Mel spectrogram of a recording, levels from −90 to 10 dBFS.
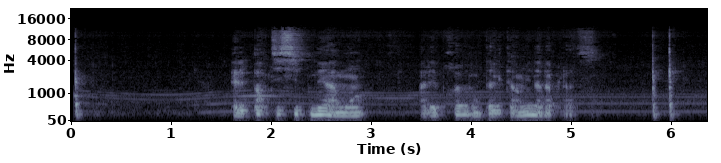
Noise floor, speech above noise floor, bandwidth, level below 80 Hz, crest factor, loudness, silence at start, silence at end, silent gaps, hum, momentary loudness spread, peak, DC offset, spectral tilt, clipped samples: -61 dBFS; 28 dB; 12.5 kHz; -72 dBFS; 20 dB; -34 LUFS; 0.05 s; 0.05 s; none; none; 17 LU; -16 dBFS; under 0.1%; -4.5 dB/octave; under 0.1%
